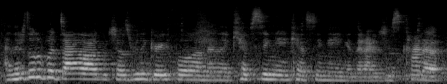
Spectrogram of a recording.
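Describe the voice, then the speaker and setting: A woman's voice: fairly high pitch, rapid-fire, echoey room, music in the background. A woman casually recounting a personal story in a hesitant, rambling, conversational way.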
